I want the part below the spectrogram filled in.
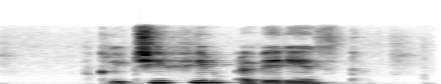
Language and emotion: Russian, neutral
